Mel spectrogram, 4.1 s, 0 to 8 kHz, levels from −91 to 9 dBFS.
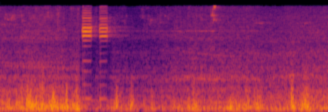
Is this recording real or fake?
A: real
